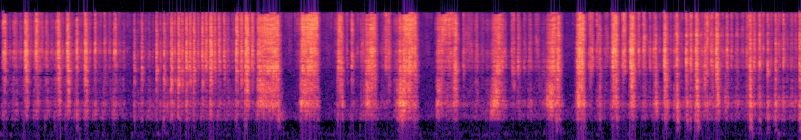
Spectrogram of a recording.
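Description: A wooden stylus keeps scraping the black wax-coated layer of a flat scratch art paper sheet. Quick, dry, bright rasping strokes come in dense bursts with brief pauses between them, with almost no low end. The scratching stays thin and papery throughout.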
